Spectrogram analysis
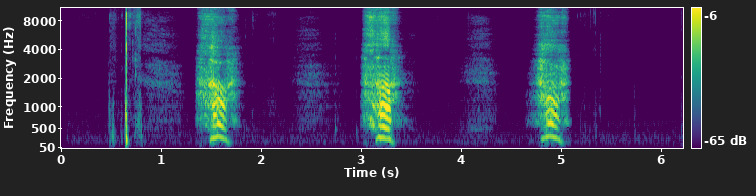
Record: {"exhalation_length": "6.2 s", "exhalation_amplitude": 4936, "exhalation_signal_mean_std_ratio": 0.29, "survey_phase": "beta (2021-08-13 to 2022-03-07)", "age": "45-64", "gender": "Female", "wearing_mask": "No", "symptom_other": true, "smoker_status": "Never smoked", "respiratory_condition_asthma": false, "respiratory_condition_other": false, "recruitment_source": "REACT", "submission_delay": "3 days", "covid_test_result": "Negative", "covid_test_method": "RT-qPCR", "influenza_a_test_result": "Negative", "influenza_b_test_result": "Negative"}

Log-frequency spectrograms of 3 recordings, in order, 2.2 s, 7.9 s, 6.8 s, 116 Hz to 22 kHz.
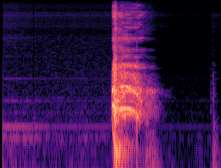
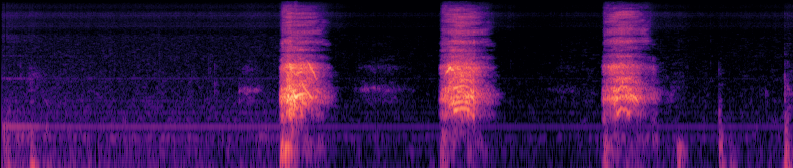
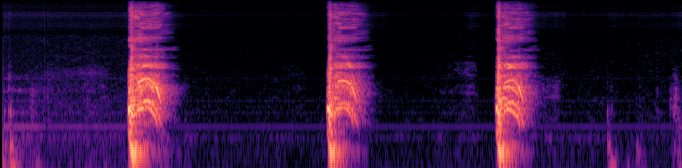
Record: {"cough_length": "2.2 s", "cough_amplitude": 32768, "cough_signal_mean_std_ratio": 0.3, "exhalation_length": "7.9 s", "exhalation_amplitude": 32768, "exhalation_signal_mean_std_ratio": 0.28, "three_cough_length": "6.8 s", "three_cough_amplitude": 32768, "three_cough_signal_mean_std_ratio": 0.3, "survey_phase": "beta (2021-08-13 to 2022-03-07)", "age": "65+", "gender": "Male", "wearing_mask": "No", "symptom_cough_any": true, "smoker_status": "Ex-smoker", "respiratory_condition_asthma": false, "respiratory_condition_other": false, "recruitment_source": "Test and Trace", "submission_delay": "0 days", "covid_test_result": "Negative", "covid_test_method": "LFT"}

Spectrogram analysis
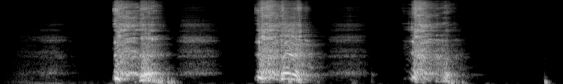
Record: {"three_cough_length": "5.6 s", "three_cough_amplitude": 32768, "three_cough_signal_mean_std_ratio": 0.45, "survey_phase": "beta (2021-08-13 to 2022-03-07)", "age": "45-64", "gender": "Male", "wearing_mask": "No", "symptom_cough_any": true, "symptom_runny_or_blocked_nose": true, "symptom_sore_throat": true, "smoker_status": "Ex-smoker", "respiratory_condition_asthma": false, "respiratory_condition_other": false, "recruitment_source": "REACT", "submission_delay": "4 days", "covid_test_result": "Negative", "covid_test_method": "RT-qPCR", "influenza_a_test_result": "Negative", "influenza_b_test_result": "Negative"}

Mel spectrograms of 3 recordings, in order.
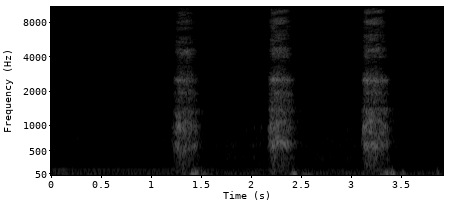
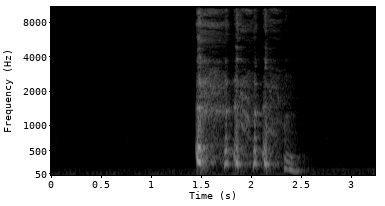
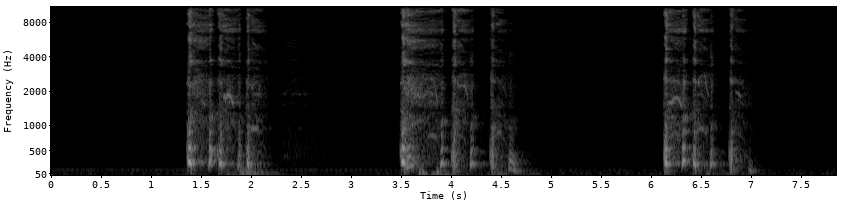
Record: {"exhalation_length": "3.9 s", "exhalation_amplitude": 387, "exhalation_signal_mean_std_ratio": 0.45, "cough_length": "3.2 s", "cough_amplitude": 4304, "cough_signal_mean_std_ratio": 0.31, "three_cough_length": "7.9 s", "three_cough_amplitude": 3793, "three_cough_signal_mean_std_ratio": 0.34, "survey_phase": "beta (2021-08-13 to 2022-03-07)", "age": "18-44", "gender": "Male", "wearing_mask": "No", "symptom_sore_throat": true, "smoker_status": "Never smoked", "respiratory_condition_asthma": false, "respiratory_condition_other": false, "recruitment_source": "Test and Trace", "submission_delay": "1 day", "covid_test_result": "Positive", "covid_test_method": "ePCR"}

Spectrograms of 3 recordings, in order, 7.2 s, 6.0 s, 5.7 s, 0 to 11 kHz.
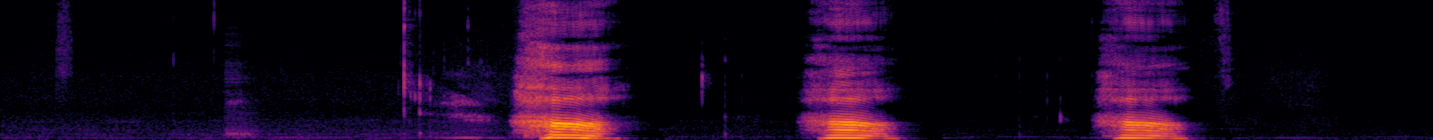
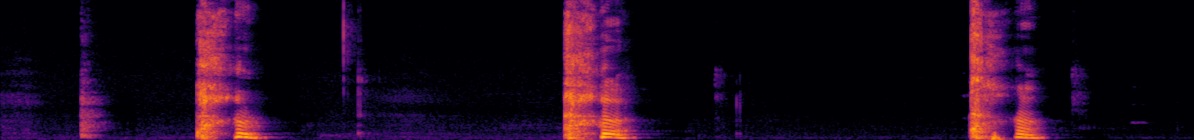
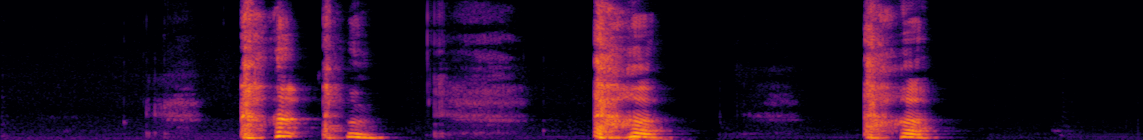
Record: {"exhalation_length": "7.2 s", "exhalation_amplitude": 25914, "exhalation_signal_mean_std_ratio": 0.28, "three_cough_length": "6.0 s", "three_cough_amplitude": 30486, "three_cough_signal_mean_std_ratio": 0.29, "cough_length": "5.7 s", "cough_amplitude": 28551, "cough_signal_mean_std_ratio": 0.34, "survey_phase": "beta (2021-08-13 to 2022-03-07)", "age": "65+", "gender": "Female", "wearing_mask": "No", "symptom_none": true, "smoker_status": "Never smoked", "respiratory_condition_asthma": true, "respiratory_condition_other": false, "recruitment_source": "REACT", "submission_delay": "3 days", "covid_test_result": "Negative", "covid_test_method": "RT-qPCR"}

